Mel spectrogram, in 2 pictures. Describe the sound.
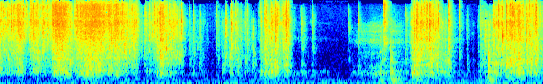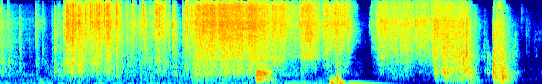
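Crinkling plastic packaging as hot dog bread rolls are unpacked, with many uneven bursts of rustling and crackling broken by short pauses and a few dull knocks near the end.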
